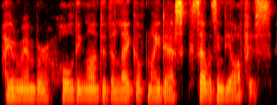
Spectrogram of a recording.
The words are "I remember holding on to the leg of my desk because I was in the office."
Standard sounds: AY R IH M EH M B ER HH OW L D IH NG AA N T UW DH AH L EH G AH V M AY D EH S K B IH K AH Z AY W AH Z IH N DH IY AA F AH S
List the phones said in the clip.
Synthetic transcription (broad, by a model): AY R IH M EH M B ER HH OW L D IH NG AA N T UW DH AH L EH G AH V M AY D EH S K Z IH AH W AH Z IH N DH IY AA F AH S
